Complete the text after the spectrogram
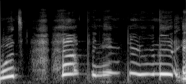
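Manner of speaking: crying, very high-pitched, slow and drawn out. Retelling finding a hemorrhoid after giving birth: retelling own crying. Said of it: "And I started crying, going".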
